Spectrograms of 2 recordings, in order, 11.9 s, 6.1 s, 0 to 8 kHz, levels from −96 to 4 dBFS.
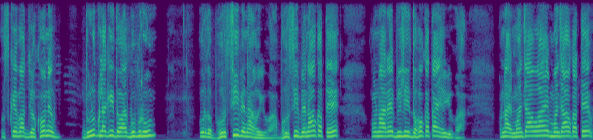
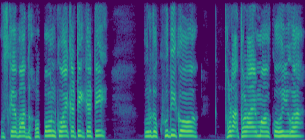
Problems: background sounds at intervals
